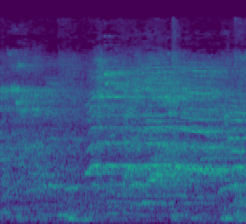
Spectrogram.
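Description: A group playing a ball game on a sports-hall floor: soft thumps from feet and a large inflatable exercise ball, under overlapping voices calling out, all ringing in the big hall.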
